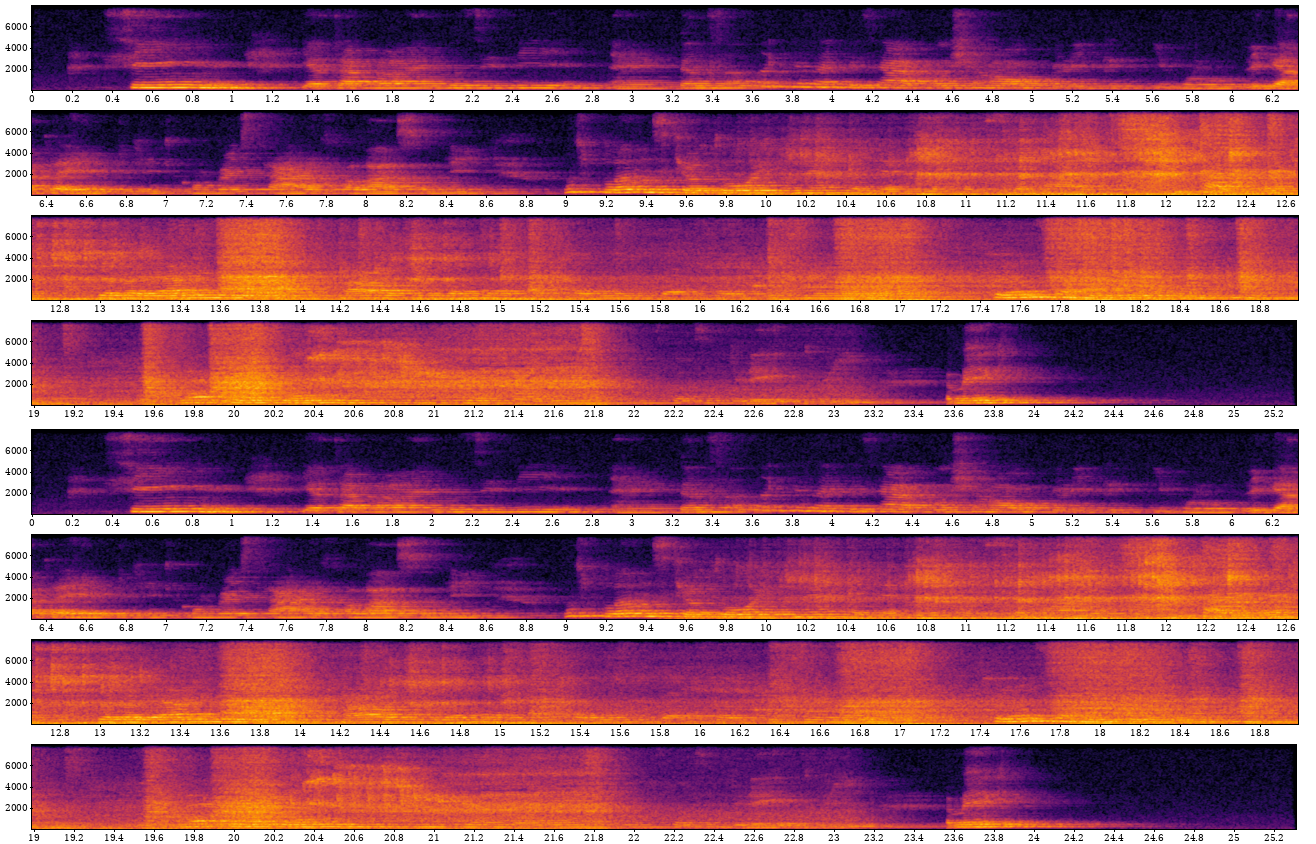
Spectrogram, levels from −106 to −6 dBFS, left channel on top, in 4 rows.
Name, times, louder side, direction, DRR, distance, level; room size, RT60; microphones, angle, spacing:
voice 1, 0.5-8.6 9.0-12.7 13.0-17.0 17.4-23.2 23.6-23.9, left 1 dB, 5° left, -1 dB, 0.4 m, -26 dB
sound 1, 9.4-15.8, equal, 75° right, 1.0 m, -29 dB
sound 2, 11.0-21.8, left 2 dB, 65° left, 0.5 m, -26 dB
sound 3, 11.2-23.1, right 1 dB, 45° right, 0.6 m, -40 dB
2.6 x 2.4 x 2.9 m, 1.0 s
head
